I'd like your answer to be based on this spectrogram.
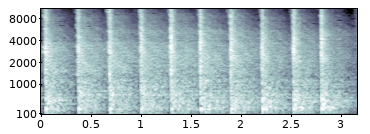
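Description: A hammer reshapes bare steel on an old Dodge car body in a steady series of about ten loud ringing clangs, evenly spaced and close, with nothing else over them.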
